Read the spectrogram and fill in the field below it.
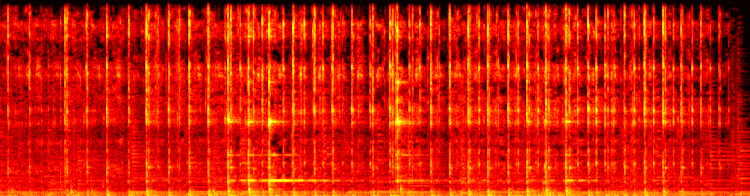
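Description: Scallop carpaccio mixed with crushed pepper and sesame seeds: quick, rhythmic light clinks and taps of a utensil against a dish, close and fairly even for several seconds, with no talk.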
